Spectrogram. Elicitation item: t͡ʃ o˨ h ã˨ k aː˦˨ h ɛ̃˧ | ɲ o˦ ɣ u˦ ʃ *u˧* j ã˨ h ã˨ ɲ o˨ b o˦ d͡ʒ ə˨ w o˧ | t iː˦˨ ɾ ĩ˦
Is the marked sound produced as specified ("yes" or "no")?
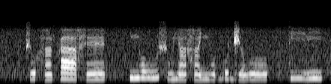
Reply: no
